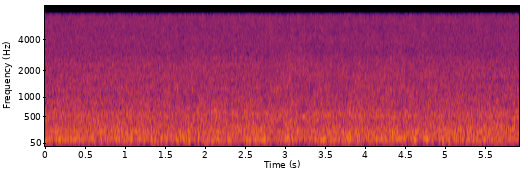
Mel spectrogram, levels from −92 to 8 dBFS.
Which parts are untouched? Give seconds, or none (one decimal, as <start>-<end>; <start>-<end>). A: 0.0-1.5; 2.0-2.7; 4.9-5.9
